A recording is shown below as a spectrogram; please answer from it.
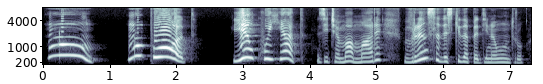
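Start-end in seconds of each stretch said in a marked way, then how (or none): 0.1-3.9 put-on very high, loud boy's yell; bawling child. A narrator's reading. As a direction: wail helplessly from behind the door. Trapped boy bawls answers. (copil care zbiară)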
